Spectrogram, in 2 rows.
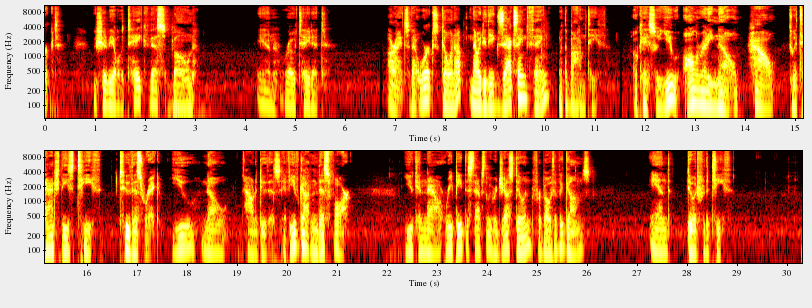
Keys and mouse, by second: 0.1-0.6 middle drag, 0.6-1.7 drag, 0.6-1.7 right drag, 2.4 r, 11.1 click, 13.2-14.1 middle drag, 15.1-15.5 drag, 15.1-15.5 right drag, 16.0 click, 16.6 click, 18.2-19.1 drag, 21.8 click, 22.1 click, 22.2 click, 22.4 click, 22.5 click, 22.7 click, 22.9 click, 23.1 click, 23.4 click, 23.8-25.1 drag, 26.8-28.4 drag, 28.9 click, 29.9-30.3 drag.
